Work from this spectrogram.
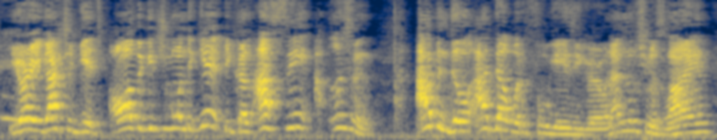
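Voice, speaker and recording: A man in his thirties hosting a casual group chat, telling stories in an animated way and repeating phrases when he is talked over. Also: sits high, fast talker. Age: 30s. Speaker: podcast host. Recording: echoey room, mic at a distance.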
